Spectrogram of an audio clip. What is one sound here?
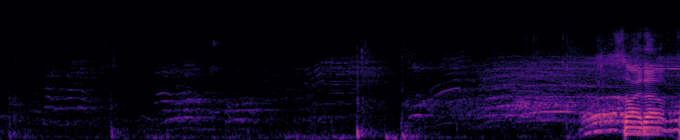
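Young women players shout and call out in a large echoing hall.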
